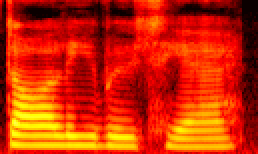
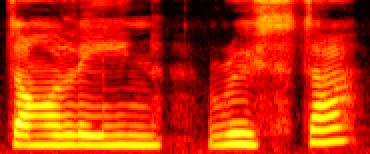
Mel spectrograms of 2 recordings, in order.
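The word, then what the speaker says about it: Darlie Routier: wrote them down one one of them was dali routier who he then proceeded to call darlene rooster i mean really who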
